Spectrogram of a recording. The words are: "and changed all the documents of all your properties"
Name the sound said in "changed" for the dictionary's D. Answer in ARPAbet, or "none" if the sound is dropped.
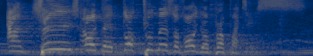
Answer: none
